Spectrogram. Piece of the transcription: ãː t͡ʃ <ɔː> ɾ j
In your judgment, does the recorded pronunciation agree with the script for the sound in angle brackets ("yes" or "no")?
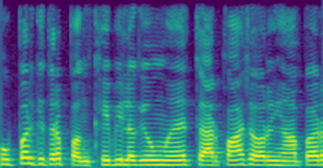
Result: yes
